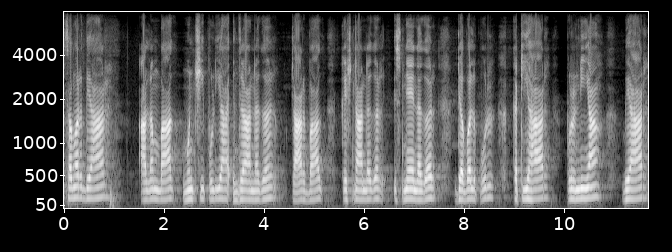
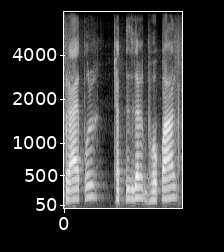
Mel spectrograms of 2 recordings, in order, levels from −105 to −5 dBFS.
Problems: background sounds at intervals, echo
